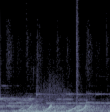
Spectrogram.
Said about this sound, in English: The way I think about it is almost like you have bubbles that are making sort of a bloop sound, and they're separating and continuing to divide and separate.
